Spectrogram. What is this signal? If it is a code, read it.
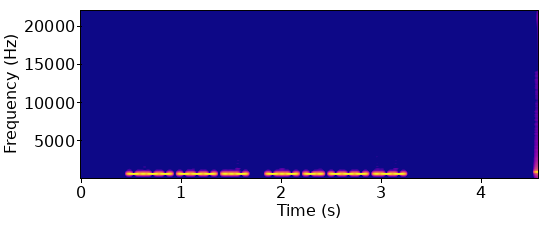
Morse code, heard as a keyed tone, about 38 wpm, 700 Hz. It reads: YOU KNOW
